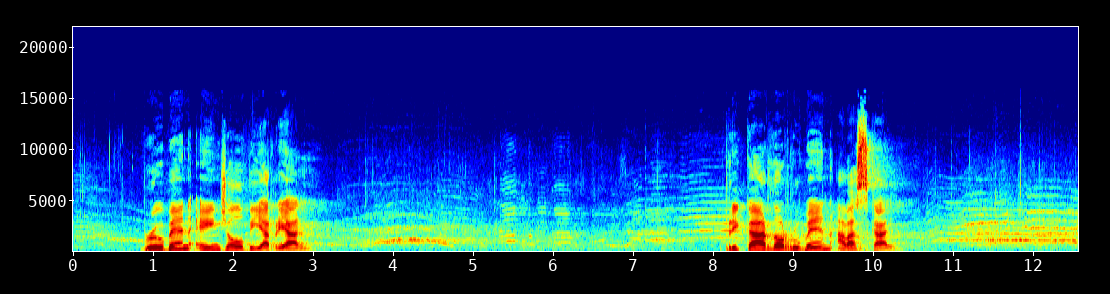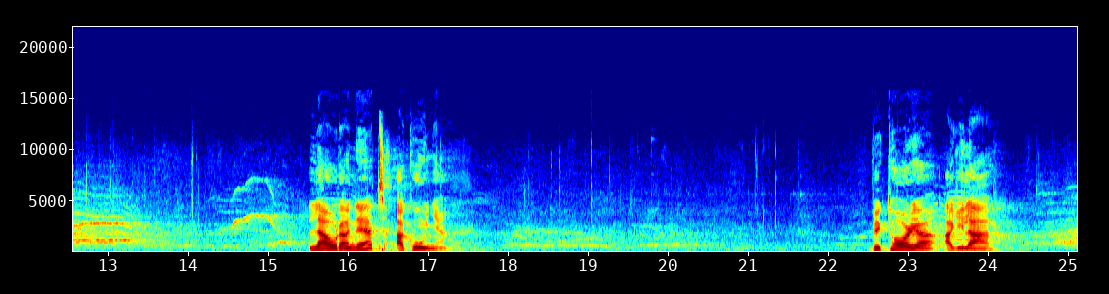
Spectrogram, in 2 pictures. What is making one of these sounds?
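A crowd cheers and whoops loudly in a large echoing hall, in short bursts.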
